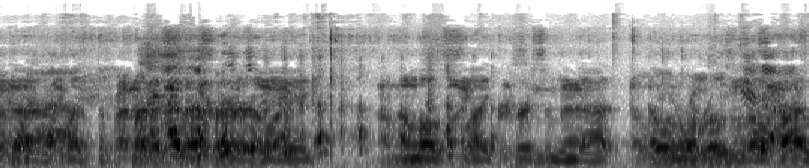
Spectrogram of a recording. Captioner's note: laughs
